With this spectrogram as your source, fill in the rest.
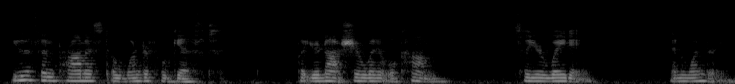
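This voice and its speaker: Guiding a meditation, this low-pitched woman speaks calmly and gently without hurry, pausing between phrases. The recording is rough.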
